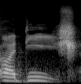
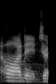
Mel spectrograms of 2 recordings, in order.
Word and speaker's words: Audige: Chase Audige. – Oh, yeah. – That's how you say it, not Audige, like I said last game.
